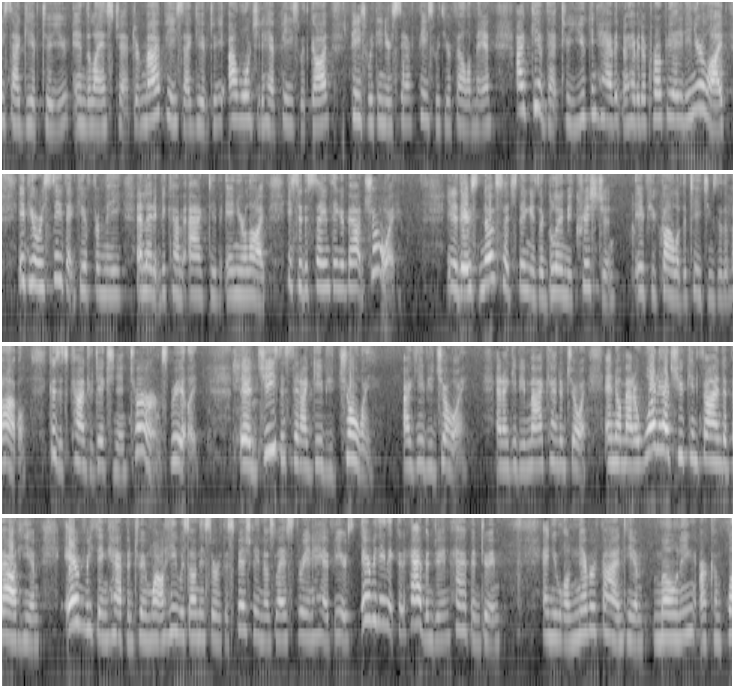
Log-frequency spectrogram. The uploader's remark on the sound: Recorded 11/11/1975 at Whitesburg Baptist Church.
